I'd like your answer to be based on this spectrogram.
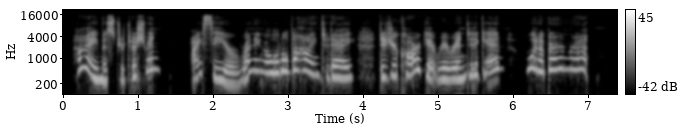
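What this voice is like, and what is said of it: Fake high old lady voice. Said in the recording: “He was using a fake, high old lady voice.”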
